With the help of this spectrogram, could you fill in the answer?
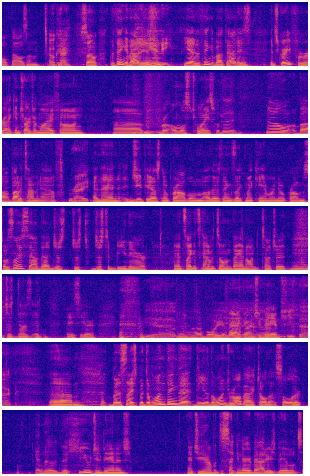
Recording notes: from camp in Bears Ears National Monument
